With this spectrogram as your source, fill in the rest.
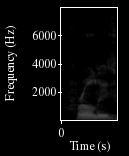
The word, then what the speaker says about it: Crowley: This book has influenced not only all of Crowley's work, Crowley. It actually was Crowley to rhyme with Crowley, but in America we like to say Crowley.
